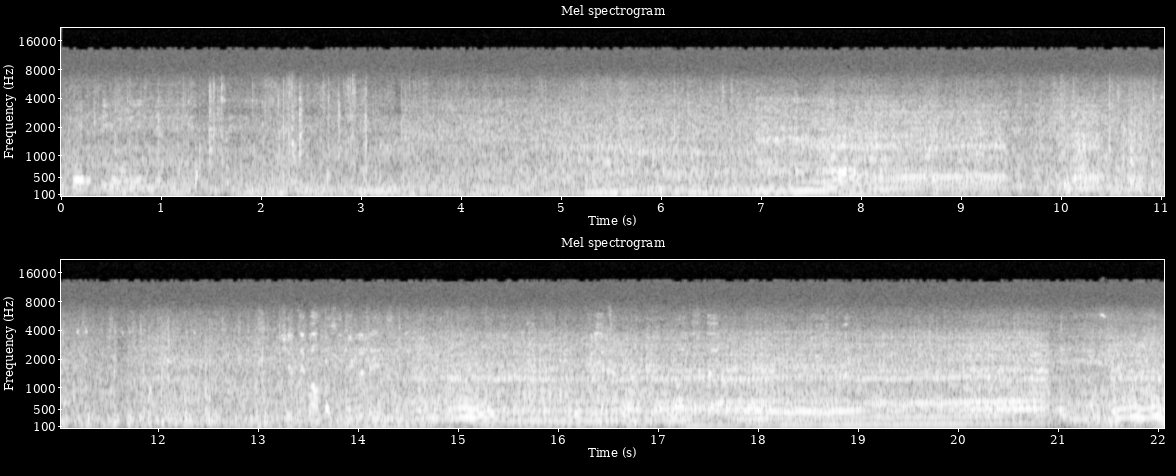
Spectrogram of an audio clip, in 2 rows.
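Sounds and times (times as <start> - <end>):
car engine revving: 0.1 - 11.0, 11.8 - 22.0.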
